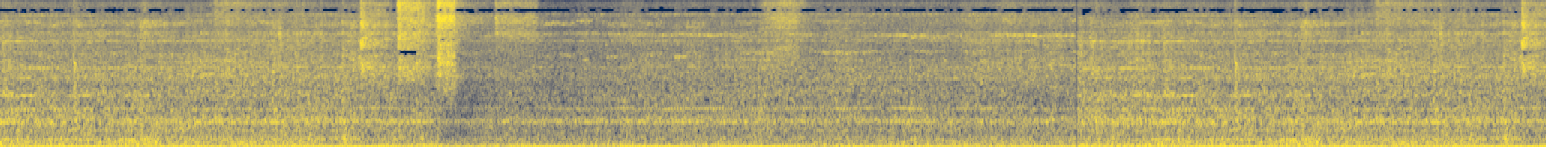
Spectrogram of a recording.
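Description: Train running with a steady low hum and rush of noise, broken by a few short hisses about four, four and a half, and eight seconds in, and again near the end.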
